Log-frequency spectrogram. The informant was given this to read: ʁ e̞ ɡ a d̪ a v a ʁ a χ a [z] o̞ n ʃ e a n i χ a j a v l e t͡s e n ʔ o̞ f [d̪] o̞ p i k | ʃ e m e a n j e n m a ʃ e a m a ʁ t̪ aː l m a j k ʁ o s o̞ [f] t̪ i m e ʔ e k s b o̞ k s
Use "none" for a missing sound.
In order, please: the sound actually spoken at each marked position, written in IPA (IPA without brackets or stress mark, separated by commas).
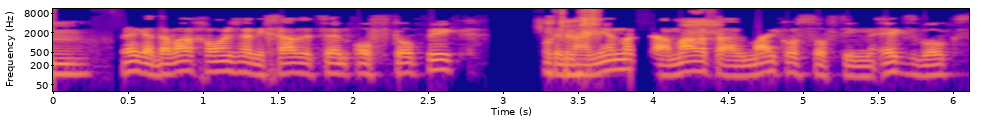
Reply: ʁ, t̪, f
